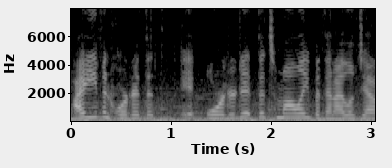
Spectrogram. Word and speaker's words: tamal: So, but let's do the I called this a tamale. I know, but for some reason it's called a tamal, T-A-M-A-L. I don't know. I even ordered it the tamale, but then I looked down.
